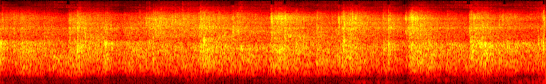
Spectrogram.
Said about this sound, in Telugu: చప్పట్లు కొడి ప్రభుని స్తుతించాలి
